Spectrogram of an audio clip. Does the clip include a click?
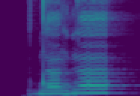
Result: no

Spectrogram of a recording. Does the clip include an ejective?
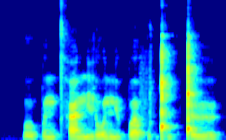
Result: yes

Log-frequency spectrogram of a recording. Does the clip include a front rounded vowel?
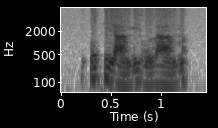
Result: no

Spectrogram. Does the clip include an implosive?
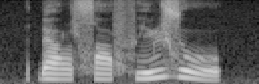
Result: yes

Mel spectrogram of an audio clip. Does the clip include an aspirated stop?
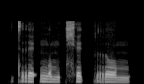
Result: yes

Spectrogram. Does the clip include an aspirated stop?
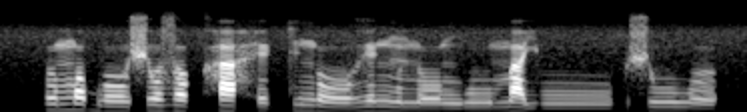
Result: yes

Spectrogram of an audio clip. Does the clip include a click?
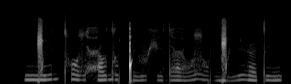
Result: yes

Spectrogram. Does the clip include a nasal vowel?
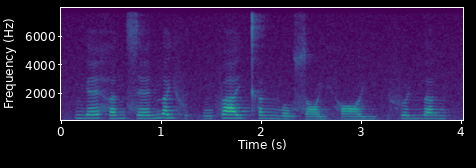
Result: no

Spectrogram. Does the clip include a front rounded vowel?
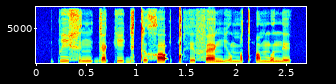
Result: no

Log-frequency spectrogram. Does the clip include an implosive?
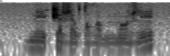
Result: no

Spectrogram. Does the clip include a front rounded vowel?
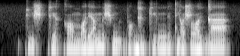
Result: no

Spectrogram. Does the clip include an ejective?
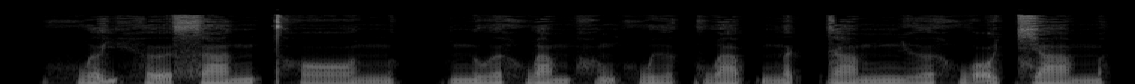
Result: no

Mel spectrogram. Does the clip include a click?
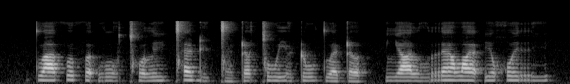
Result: yes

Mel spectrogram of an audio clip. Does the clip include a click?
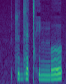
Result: yes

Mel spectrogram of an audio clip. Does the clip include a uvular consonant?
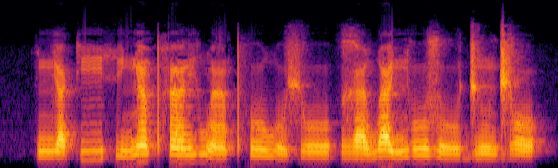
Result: no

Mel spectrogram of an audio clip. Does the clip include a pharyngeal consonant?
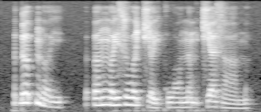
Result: no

